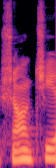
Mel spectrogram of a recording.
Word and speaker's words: Shang-Chi: how much money, like, Shang-Chi makes or Shang-Chi, I guess is how, MCU is pronouncing it, whatever, um, and then Eternals would, probably determine what they're gonna do with it.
